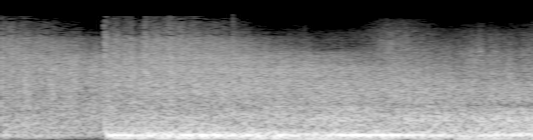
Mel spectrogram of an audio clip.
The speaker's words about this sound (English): Simultaneously, two other shells burst in the air near the body.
